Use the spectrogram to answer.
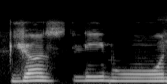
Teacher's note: ضا کی آواز موٹی اور نرم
